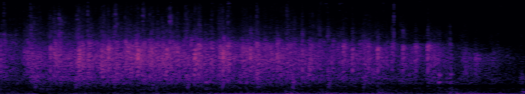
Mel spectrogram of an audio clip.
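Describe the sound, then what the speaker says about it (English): Summit audience applauding at the closing, a sustained round of clapping that slowly fades toward the end, moderately distant. "Please give yourselves a round of applause."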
